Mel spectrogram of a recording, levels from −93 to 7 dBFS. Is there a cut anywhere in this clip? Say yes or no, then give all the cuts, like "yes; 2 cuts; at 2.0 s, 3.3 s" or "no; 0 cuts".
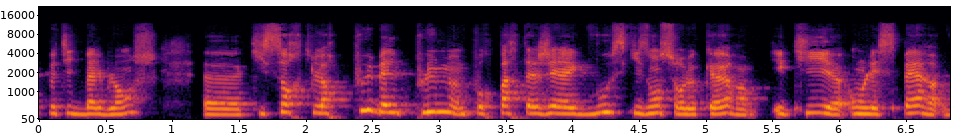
no; 0 cuts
